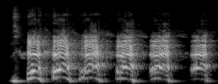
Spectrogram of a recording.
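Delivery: long, high cackling laugh; real laughter. Real, not acted. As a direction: burst out laughing and keep it rolling. Laughing at own joke.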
